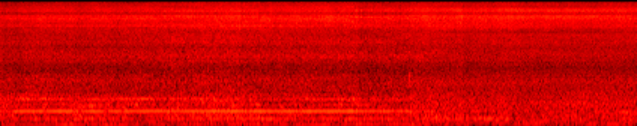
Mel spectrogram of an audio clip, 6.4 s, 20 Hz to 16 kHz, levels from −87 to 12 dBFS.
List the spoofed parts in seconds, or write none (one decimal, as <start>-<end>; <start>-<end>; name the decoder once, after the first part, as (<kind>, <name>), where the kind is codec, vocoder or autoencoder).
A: 0.0-1.6 (autoencoder, DAC-VAE); 2.6-3.5; 4.1-6.4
